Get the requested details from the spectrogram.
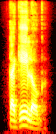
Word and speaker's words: tagilog: Its native Tagalog counterpart is Tagilog. Tagilog. Tagilog. Tagilog is spelled as T-A-G-I-L-O-G.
